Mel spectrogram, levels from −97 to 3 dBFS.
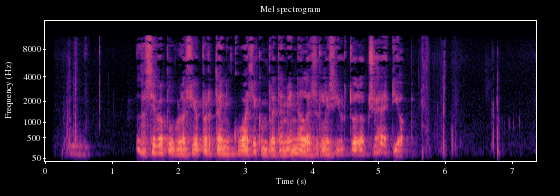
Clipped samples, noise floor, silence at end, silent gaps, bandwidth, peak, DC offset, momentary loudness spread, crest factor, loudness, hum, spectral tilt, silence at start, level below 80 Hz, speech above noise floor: under 0.1%; -74 dBFS; 1.4 s; none; 11.5 kHz; -10 dBFS; under 0.1%; 21 LU; 20 dB; -27 LUFS; none; -5 dB/octave; 0.3 s; -76 dBFS; 47 dB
